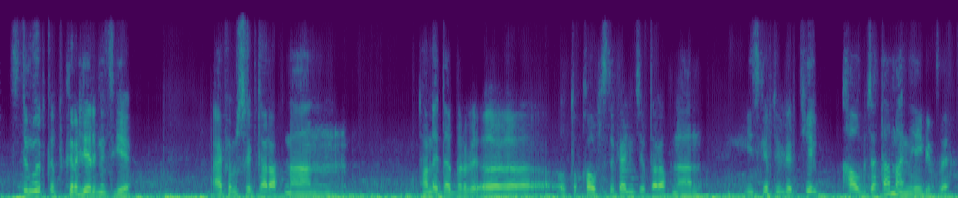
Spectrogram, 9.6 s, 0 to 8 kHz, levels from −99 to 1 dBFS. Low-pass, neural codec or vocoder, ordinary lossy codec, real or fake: 7.2 kHz; codec, 16 kHz, 2 kbps, X-Codec, HuBERT features, trained on general audio; none; fake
